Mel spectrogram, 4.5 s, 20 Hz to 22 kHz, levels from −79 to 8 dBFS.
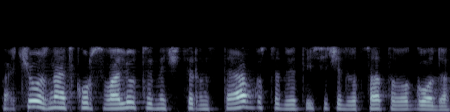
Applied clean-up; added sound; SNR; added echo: neural mask model DeepFilterNet 3.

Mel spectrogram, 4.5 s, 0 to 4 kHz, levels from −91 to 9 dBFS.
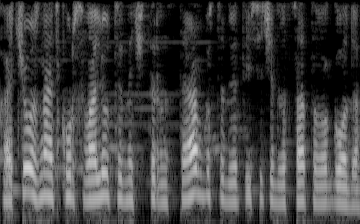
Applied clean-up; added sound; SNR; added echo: classical method WPE with log-MMSE.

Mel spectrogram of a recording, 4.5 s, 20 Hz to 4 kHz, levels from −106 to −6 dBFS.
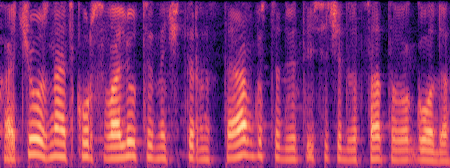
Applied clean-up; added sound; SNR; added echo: none; none; none; none.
